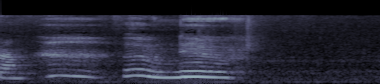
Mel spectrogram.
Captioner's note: gasps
